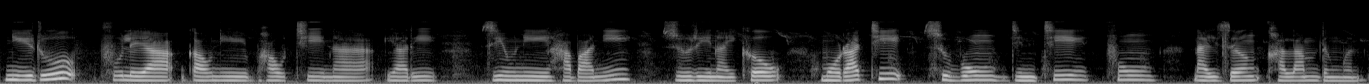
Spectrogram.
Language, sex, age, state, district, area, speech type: Bodo, female, 18-30, Assam, Chirang, rural, read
